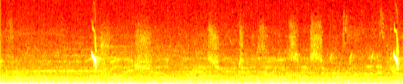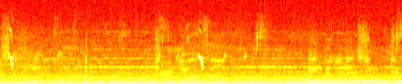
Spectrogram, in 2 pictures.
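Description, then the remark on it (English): A wild bird, an orange male perched on a power line above a road at the Animal Behavior Station, gives a few short, high, sharp chirps, spaced irregularly across several seconds, over a steady low rumbling background noise. “They're recording the wild bird.”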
